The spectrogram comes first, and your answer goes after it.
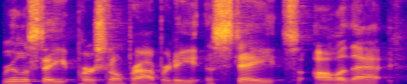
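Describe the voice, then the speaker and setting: A man's voice: medium pitch, steady tone, a bit bright. A middle-aged man, a professional Santa and auctioneer, telling his story in an easygoing, casual interview. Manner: easygoing storyteller, breaks into quick auctioneer chant.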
